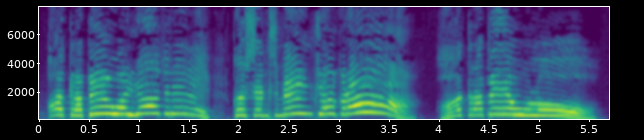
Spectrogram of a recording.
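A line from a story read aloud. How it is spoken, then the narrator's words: Furious farmers shouting. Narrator (Catalan): cridaven els pagesos enfurismats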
